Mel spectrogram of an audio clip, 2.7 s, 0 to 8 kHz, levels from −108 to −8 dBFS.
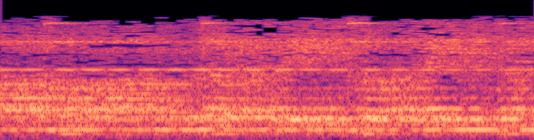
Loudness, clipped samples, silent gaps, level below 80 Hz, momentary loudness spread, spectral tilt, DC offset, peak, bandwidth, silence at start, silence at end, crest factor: -22 LUFS; under 0.1%; none; -56 dBFS; 1 LU; -9.5 dB/octave; under 0.1%; -10 dBFS; 5.8 kHz; 0 s; 0 s; 12 dB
